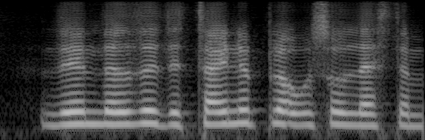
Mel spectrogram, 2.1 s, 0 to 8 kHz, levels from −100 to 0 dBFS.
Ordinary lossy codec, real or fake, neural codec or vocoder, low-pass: none; fake; codec, 16 kHz, 0.2 kbps, FocalCodec; none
